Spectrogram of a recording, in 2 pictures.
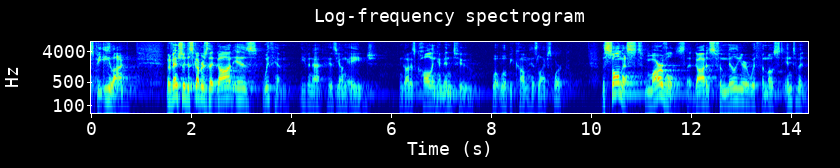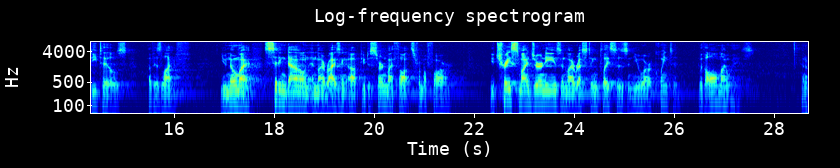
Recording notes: at The Table Worship gathering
